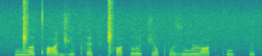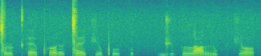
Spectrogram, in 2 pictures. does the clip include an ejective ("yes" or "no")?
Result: yes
